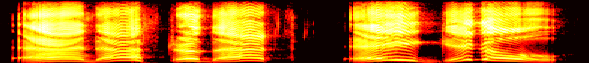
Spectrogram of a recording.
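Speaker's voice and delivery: high, slow, loud wizard; a grand old wizard, astonished. Acted. The Wizard puzzled at Grizzle's noises, high wizard voice.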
